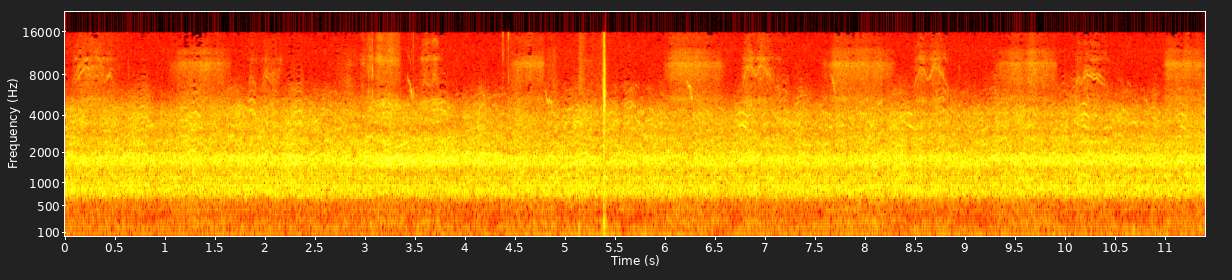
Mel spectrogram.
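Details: A huge flock of greater snow geese passes over Ottawa, Canada, during autumn 2021 migration. Countless honks merge into a continuous roaring chorus, with one sharp click partway through.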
